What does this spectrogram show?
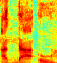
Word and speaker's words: Agdao: Ganun talaga 'yung pagbasa be sa barangay nila. Kailangan mong bigkasin 'yung vowel. Agdau.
